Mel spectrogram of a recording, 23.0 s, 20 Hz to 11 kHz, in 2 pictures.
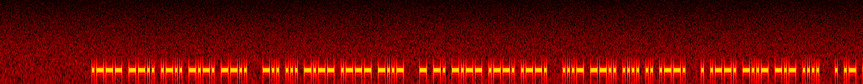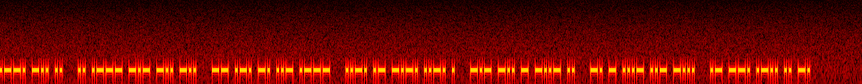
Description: Morse code, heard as a keyed tone, machine-sent, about 39 wpm, 450 Hz. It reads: JZLCZ DSYJX TNYPP VZHIP EPXKH EAPDI IJKDD MRNUJ FACFE KDTXI NTVUB AGLIN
